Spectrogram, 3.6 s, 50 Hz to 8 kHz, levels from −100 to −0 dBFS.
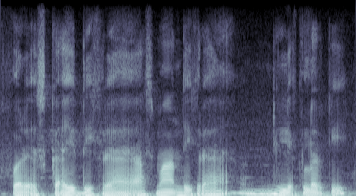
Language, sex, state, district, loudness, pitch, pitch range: Hindi, male, Jharkhand, Garhwa, -16 LUFS, 110 Hz, 105-145 Hz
